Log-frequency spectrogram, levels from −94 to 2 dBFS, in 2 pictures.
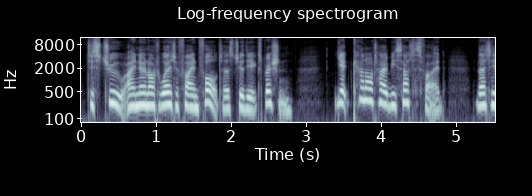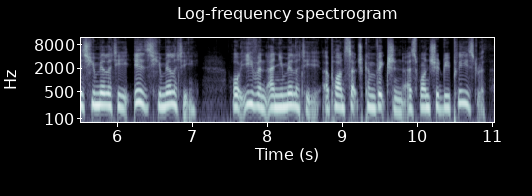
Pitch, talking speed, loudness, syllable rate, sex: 210 Hz, 195 wpm, -18 LUFS, 6.0 syllables/s, female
